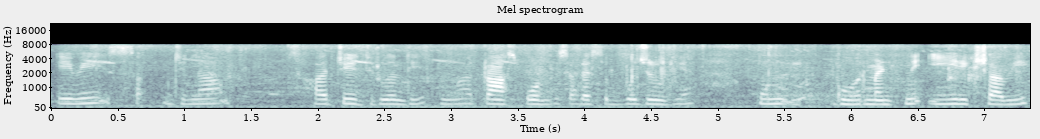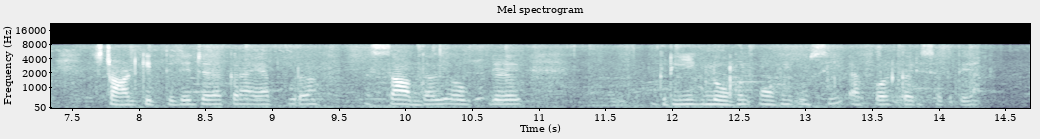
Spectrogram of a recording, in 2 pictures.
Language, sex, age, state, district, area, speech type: Dogri, female, 18-30, Jammu and Kashmir, Reasi, rural, spontaneous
